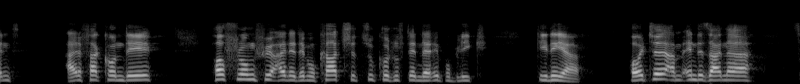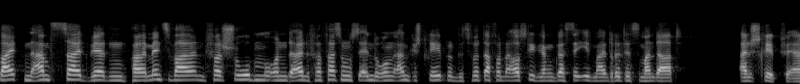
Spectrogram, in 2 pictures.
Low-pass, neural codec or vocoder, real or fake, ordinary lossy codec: 7.2 kHz; codec, 16 kHz, 0.8 kbps, ZipCodec; fake; none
